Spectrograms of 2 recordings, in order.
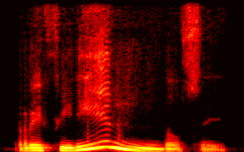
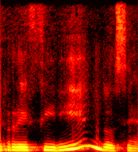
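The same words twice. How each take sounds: First: "Refiriéndose" very slow, "rien" stretched out; stress on rien. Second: Said in the usual way. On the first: Shown as a demonstration. Teacher showing the tonic syllable, "Refiriéndose" with long stressed "rien". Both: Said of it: "rien es la sílaba tónica".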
